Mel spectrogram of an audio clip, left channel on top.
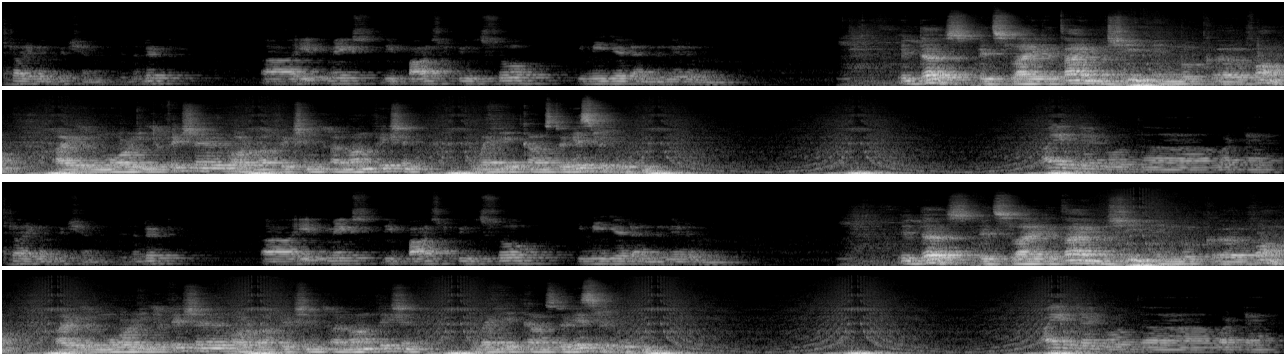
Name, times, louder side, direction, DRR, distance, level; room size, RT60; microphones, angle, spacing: voice 1, 0.0-1.6 2.6-5.2 5.8-7.1 23.2-25.4, right 1 dB, 30° right, 1.4 m, -30 dB
voice 2, 8.4-19.3, equal, 50° left, 2.0 m, -21 dB
sound 1, 9.7-24.2, equal, 70° right, 1.5 m, -22 dB
8.7 x 4.6 x 2.6 m
head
